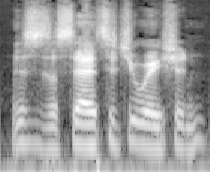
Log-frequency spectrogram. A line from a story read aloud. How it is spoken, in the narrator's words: Bobby the Brain says under his breath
